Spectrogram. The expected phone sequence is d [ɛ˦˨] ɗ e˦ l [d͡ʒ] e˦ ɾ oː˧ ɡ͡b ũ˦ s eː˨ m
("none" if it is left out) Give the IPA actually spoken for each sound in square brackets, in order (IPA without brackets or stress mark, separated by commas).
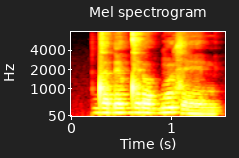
ɛ˦˨, d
